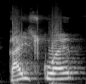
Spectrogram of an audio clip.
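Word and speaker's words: chi-square: काई स्क्वायर Greek भाषा का एक शब्द है जिसका उच्चारण कई वर्ग के रूप में किया गया।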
